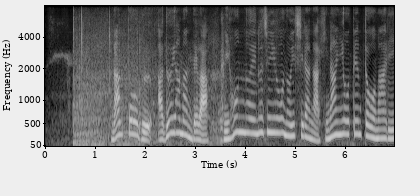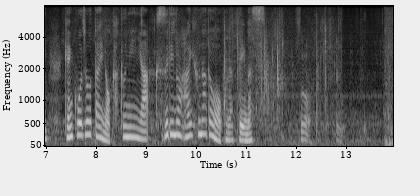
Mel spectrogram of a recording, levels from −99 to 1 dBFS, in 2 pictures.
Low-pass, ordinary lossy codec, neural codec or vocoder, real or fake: none; none; codec, 16 kHz, 4 kbps, X-Codec, HuBERT features, trained on general audio; fake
